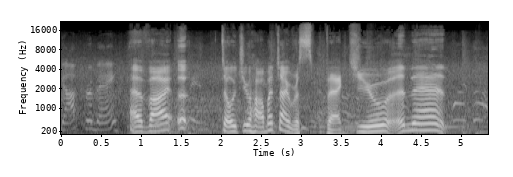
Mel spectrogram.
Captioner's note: hick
